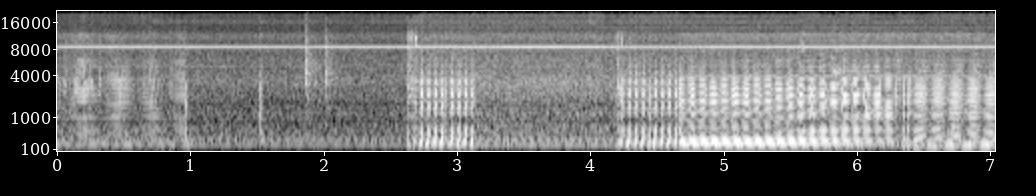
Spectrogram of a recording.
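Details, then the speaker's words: 8-bit sound card in a retro PC, running a game with a found Tech Solo driver; a steady electrical buzz with shifting pitch blocks comes out instead of music, suspected bus noise, and the card appears faulty and in need of repair. "Well, I'm getting a kind of weird buzzing coming through, probably from noise on the bus. I don't think that's actual music."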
